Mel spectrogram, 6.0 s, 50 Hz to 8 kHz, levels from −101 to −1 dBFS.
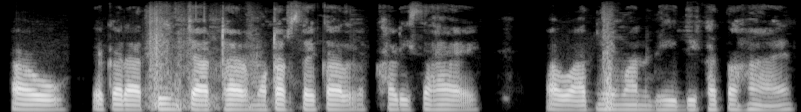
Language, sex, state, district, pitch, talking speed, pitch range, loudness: Surgujia, male, Chhattisgarh, Sarguja, 125 Hz, 150 wpm, 125-130 Hz, -18 LUFS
